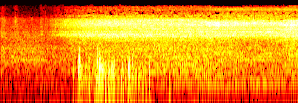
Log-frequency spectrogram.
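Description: A small electric fan whirs steadily.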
